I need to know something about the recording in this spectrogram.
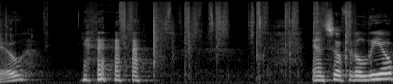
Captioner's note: laughs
